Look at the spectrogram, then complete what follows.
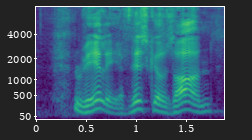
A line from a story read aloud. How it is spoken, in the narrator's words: she exclaimed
